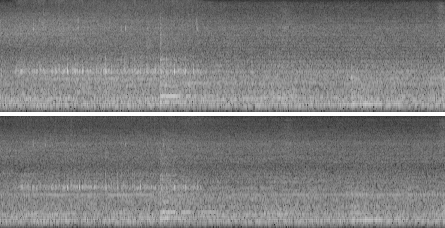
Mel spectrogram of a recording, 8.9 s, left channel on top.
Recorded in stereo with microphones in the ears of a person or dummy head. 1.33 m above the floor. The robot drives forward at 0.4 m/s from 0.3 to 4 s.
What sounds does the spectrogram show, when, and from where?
0.0 s an insect: 50° left (ahead or behind), 1.1 m
3.2 s a snare drum: 75° left (ahead or behind), 1.2 m; by 3.7 s 70° left (ahead or behind), 1.3 m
